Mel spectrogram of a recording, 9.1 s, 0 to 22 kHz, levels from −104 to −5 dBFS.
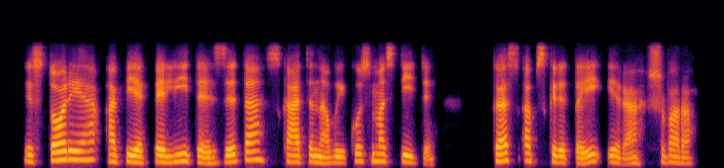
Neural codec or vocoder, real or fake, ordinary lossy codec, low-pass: codec, 16 kHz, 0.7 kbps, FocalCodec; fake; Opus, 24 kbps; 7.2 kHz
